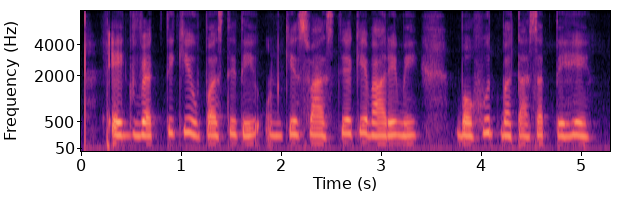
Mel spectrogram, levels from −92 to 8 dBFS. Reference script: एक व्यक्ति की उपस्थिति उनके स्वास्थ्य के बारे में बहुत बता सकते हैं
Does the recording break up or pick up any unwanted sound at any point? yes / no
no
